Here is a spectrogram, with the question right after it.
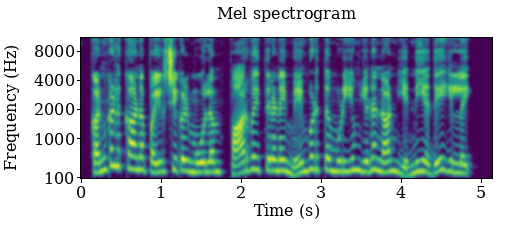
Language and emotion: Tamil, surprised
